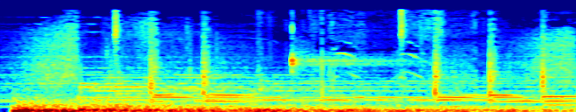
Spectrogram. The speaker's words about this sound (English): I love the bird sound effects.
